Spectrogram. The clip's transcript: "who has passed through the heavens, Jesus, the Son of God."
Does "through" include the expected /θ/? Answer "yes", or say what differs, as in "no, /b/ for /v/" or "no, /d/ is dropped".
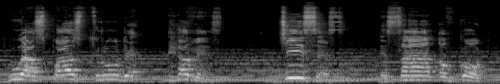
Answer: no, /t/ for /θ/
